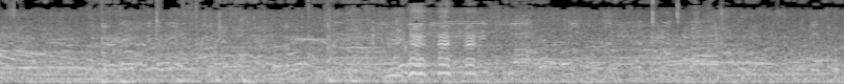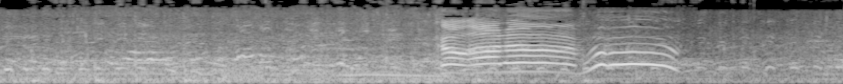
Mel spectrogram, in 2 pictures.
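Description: Water splashes and sloshes as people move through it.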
